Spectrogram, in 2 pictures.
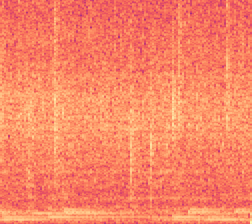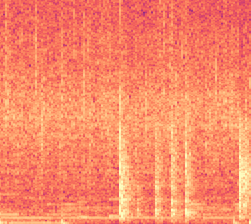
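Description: Vegan cottage pie filling with stock gets a quick stir in the pot, a low bubbling sizzle followed by a short burst of spoon scrapes and clinks near the end.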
